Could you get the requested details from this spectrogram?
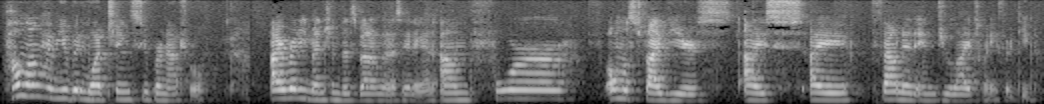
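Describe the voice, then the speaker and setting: Over poor audio, an Austrian fan video editor, a native German speaker, chats through a casual Q&A vlog in a medium-pitched, darkish voice with fairly even intonation at normal speed. She laughs easily and uses many fillers, often "like."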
